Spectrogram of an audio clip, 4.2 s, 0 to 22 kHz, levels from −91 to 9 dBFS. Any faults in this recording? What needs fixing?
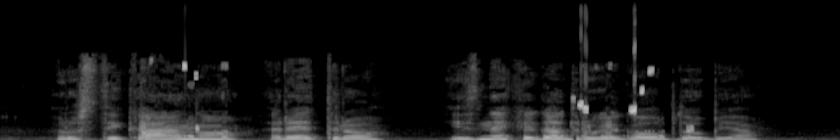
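Throughout the speech the sound is dull and carries a gurgling, granular roughness as upper bands drop in and out. That points to MP2 compression, likely at a low rate around 80 kbps, which starves the sub-bands of bits. Prevent it by encoding at a higher bitrate.

DAB burbling appears from 0.70 to 1.18 s, just before "retro iz", and again from 2.72 to 3.46 s, just after "retro iz". Bit errors of roughly 0.7% and 1% slipped past error correction and corrupted the MP2 audio data, putting short blips of noise into individual sub-bands. Prevent it by improving reception or the antenna.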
